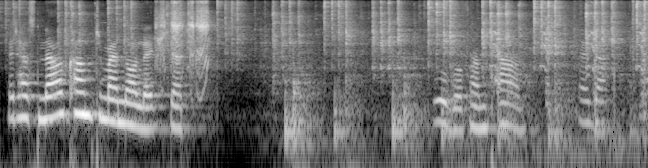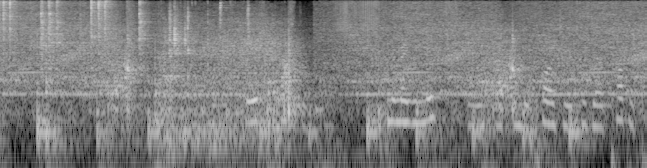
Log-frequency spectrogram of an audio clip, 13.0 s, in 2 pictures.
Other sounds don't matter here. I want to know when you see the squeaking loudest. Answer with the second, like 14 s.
2 s.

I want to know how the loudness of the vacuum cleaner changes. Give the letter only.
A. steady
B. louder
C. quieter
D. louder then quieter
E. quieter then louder
A.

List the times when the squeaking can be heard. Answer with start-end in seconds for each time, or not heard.
1.6-2.1, 4.8-6.6, 9.8-10.3.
